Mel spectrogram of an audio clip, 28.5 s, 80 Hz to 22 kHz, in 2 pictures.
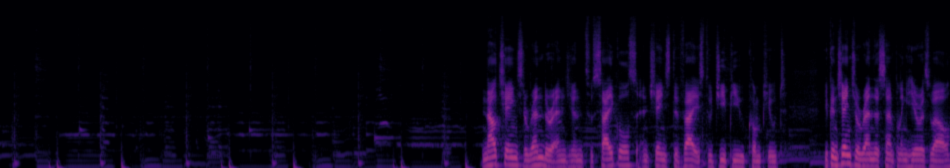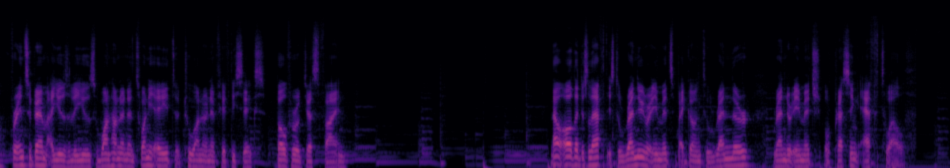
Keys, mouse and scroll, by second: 8.0-15.8 drag, 16.2 click, 17.2-20.2 drag, 22.8 click, 25.4-28.5 drag.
